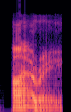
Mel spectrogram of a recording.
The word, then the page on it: aerie: British English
